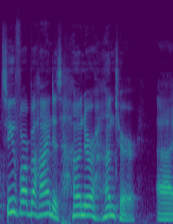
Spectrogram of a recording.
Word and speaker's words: Hunter x Hunter: one okay and not too far behind is Hunter Hunter uh it's actually spelled Hunter x Hunter but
